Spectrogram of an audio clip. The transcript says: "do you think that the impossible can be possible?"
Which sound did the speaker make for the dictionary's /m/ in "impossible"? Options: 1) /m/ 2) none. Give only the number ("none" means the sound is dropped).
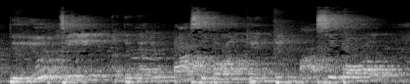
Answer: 2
